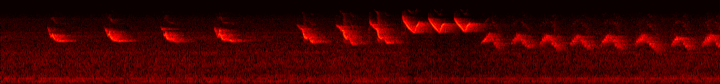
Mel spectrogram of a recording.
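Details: Mockingbird from Mexico singing a rich sequence of repeated syllables. Falling whistles come in fours, then higher sweeping notes, then a quick string of rising-and-falling chirps, several per second.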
